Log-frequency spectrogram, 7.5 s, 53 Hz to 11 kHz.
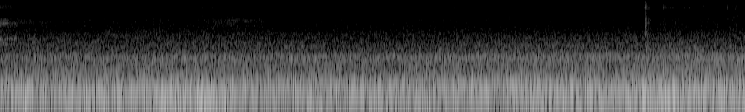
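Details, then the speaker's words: Chevrolet Trailblazer with 4L60E transmission and PWM delete, after fixing P02764, no-overdrive and limp mode: pulling away from a stop, steady engine drone with smooth shifts through first to fourth, no flare or bang; overdrive/lockup near 50-55 mph. "there's fourth gear. And once we get some speed up here, we'll hit overdrive or lockup, if you will."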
